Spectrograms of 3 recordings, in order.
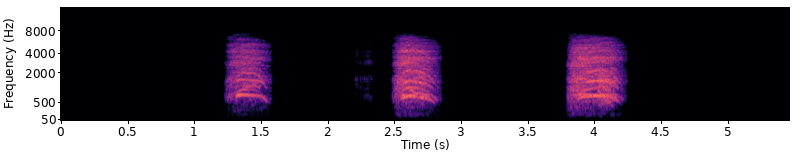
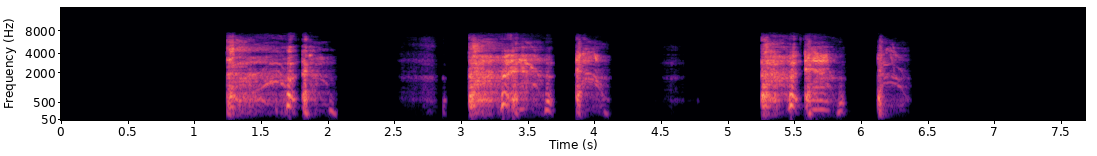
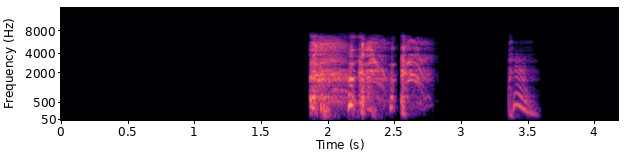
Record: {"exhalation_length": "5.5 s", "exhalation_amplitude": 11866, "exhalation_signal_mean_std_ratio": 0.32, "three_cough_length": "7.7 s", "three_cough_amplitude": 29781, "three_cough_signal_mean_std_ratio": 0.38, "cough_length": "4.2 s", "cough_amplitude": 29821, "cough_signal_mean_std_ratio": 0.33, "survey_phase": "beta (2021-08-13 to 2022-03-07)", "age": "45-64", "gender": "Female", "wearing_mask": "Yes", "symptom_cough_any": true, "symptom_shortness_of_breath": true, "symptom_fatigue": true, "symptom_onset": "13 days", "smoker_status": "Never smoked", "respiratory_condition_asthma": false, "respiratory_condition_other": false, "recruitment_source": "REACT", "submission_delay": "2 days", "covid_test_result": "Negative", "covid_test_method": "RT-qPCR", "influenza_a_test_result": "Negative", "influenza_b_test_result": "Negative"}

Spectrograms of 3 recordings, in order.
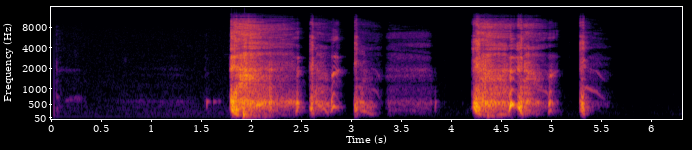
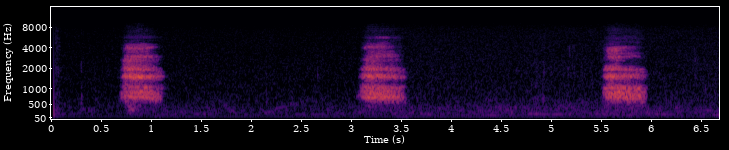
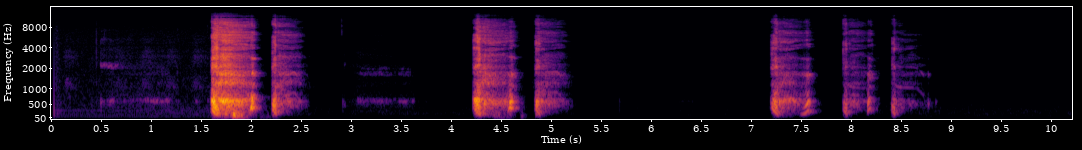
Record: {"cough_length": "6.3 s", "cough_amplitude": 29340, "cough_signal_mean_std_ratio": 0.36, "exhalation_length": "6.7 s", "exhalation_amplitude": 2268, "exhalation_signal_mean_std_ratio": 0.39, "three_cough_length": "10.2 s", "three_cough_amplitude": 24930, "three_cough_signal_mean_std_ratio": 0.22, "survey_phase": "beta (2021-08-13 to 2022-03-07)", "age": "45-64", "gender": "Female", "wearing_mask": "No", "symptom_cough_any": true, "symptom_sore_throat": true, "symptom_fatigue": true, "symptom_headache": true, "symptom_change_to_sense_of_smell_or_taste": true, "symptom_loss_of_taste": true, "symptom_onset": "3 days", "smoker_status": "Prefer not to say", "respiratory_condition_asthma": false, "respiratory_condition_other": false, "recruitment_source": "Test and Trace", "submission_delay": "1 day", "covid_test_result": "Positive", "covid_test_method": "RT-qPCR", "covid_ct_value": 21.8, "covid_ct_gene": "ORF1ab gene", "covid_ct_mean": 22.0, "covid_viral_load": "60000 copies/ml", "covid_viral_load_category": "Low viral load (10K-1M copies/ml)"}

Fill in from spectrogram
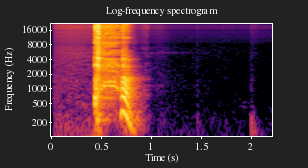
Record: {"cough_length": "2.2 s", "cough_amplitude": 32768, "cough_signal_mean_std_ratio": 0.29, "survey_phase": "beta (2021-08-13 to 2022-03-07)", "age": "45-64", "gender": "Female", "wearing_mask": "No", "symptom_none": true, "smoker_status": "Ex-smoker", "respiratory_condition_asthma": false, "respiratory_condition_other": false, "recruitment_source": "REACT", "submission_delay": "1 day", "covid_test_result": "Negative", "covid_test_method": "RT-qPCR", "influenza_a_test_result": "Negative", "influenza_b_test_result": "Negative"}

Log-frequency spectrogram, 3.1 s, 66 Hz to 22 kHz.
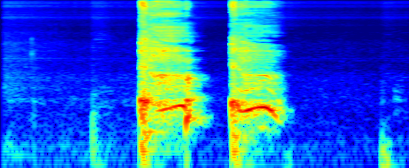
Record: {"cough_length": "3.1 s", "cough_amplitude": 32768, "cough_signal_mean_std_ratio": 0.44, "survey_phase": "beta (2021-08-13 to 2022-03-07)", "age": "18-44", "gender": "Female", "wearing_mask": "No", "symptom_none": true, "smoker_status": "Ex-smoker", "respiratory_condition_asthma": false, "respiratory_condition_other": false, "recruitment_source": "REACT", "submission_delay": "1 day", "covid_test_result": "Negative", "covid_test_method": "RT-qPCR"}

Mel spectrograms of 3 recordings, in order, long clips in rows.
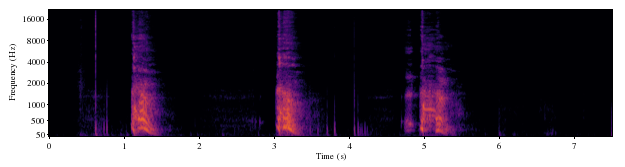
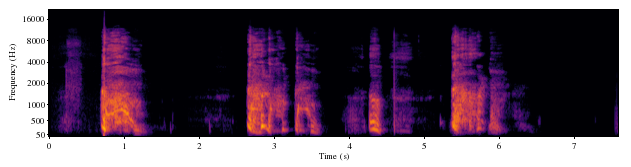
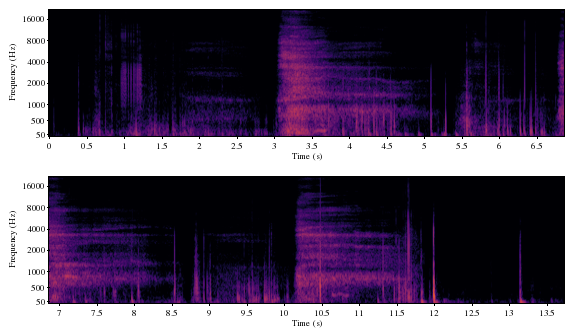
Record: {"three_cough_length": "7.5 s", "three_cough_amplitude": 8927, "three_cough_signal_mean_std_ratio": 0.28, "cough_length": "7.6 s", "cough_amplitude": 29204, "cough_signal_mean_std_ratio": 0.34, "exhalation_length": "13.7 s", "exhalation_amplitude": 9395, "exhalation_signal_mean_std_ratio": 0.43, "survey_phase": "beta (2021-08-13 to 2022-03-07)", "age": "65+", "gender": "Male", "wearing_mask": "No", "symptom_cough_any": true, "symptom_runny_or_blocked_nose": true, "symptom_abdominal_pain": true, "symptom_fatigue": true, "symptom_headache": true, "symptom_onset": "3 days", "smoker_status": "Never smoked", "respiratory_condition_asthma": false, "respiratory_condition_other": false, "recruitment_source": "Test and Trace", "submission_delay": "2 days", "covid_test_result": "Positive", "covid_test_method": "RT-qPCR"}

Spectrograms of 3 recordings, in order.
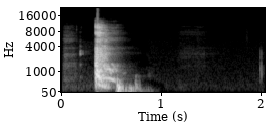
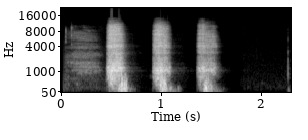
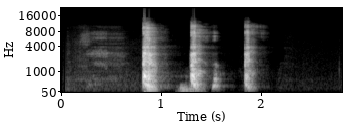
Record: {"cough_length": "2.0 s", "cough_amplitude": 32767, "cough_signal_mean_std_ratio": 0.25, "exhalation_length": "2.3 s", "exhalation_amplitude": 29730, "exhalation_signal_mean_std_ratio": 0.37, "three_cough_length": "2.8 s", "three_cough_amplitude": 32767, "three_cough_signal_mean_std_ratio": 0.22, "survey_phase": "beta (2021-08-13 to 2022-03-07)", "age": "45-64", "gender": "Female", "wearing_mask": "No", "symptom_runny_or_blocked_nose": true, "smoker_status": "Never smoked", "respiratory_condition_asthma": false, "respiratory_condition_other": false, "recruitment_source": "REACT", "submission_delay": "1 day", "covid_test_result": "Negative", "covid_test_method": "RT-qPCR", "influenza_a_test_result": "Negative", "influenza_b_test_result": "Negative"}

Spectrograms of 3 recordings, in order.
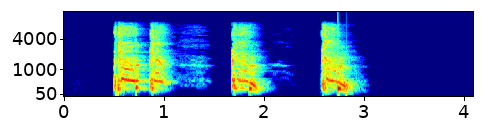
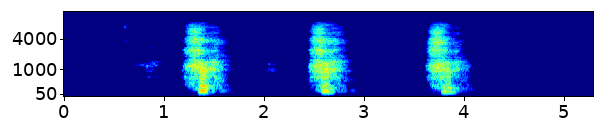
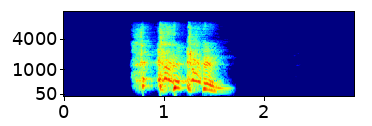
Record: {"three_cough_length": "4.1 s", "three_cough_amplitude": 29252, "three_cough_signal_mean_std_ratio": 0.42, "exhalation_length": "5.3 s", "exhalation_amplitude": 11977, "exhalation_signal_mean_std_ratio": 0.31, "cough_length": "2.9 s", "cough_amplitude": 29829, "cough_signal_mean_std_ratio": 0.41, "survey_phase": "beta (2021-08-13 to 2022-03-07)", "age": "18-44", "gender": "Male", "wearing_mask": "No", "symptom_none": true, "smoker_status": "Never smoked", "respiratory_condition_asthma": true, "respiratory_condition_other": false, "recruitment_source": "REACT", "submission_delay": "1 day", "covid_test_result": "Negative", "covid_test_method": "RT-qPCR"}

